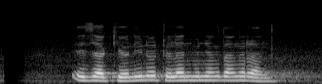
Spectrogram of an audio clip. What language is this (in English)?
Javanese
